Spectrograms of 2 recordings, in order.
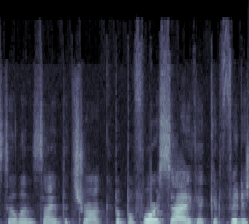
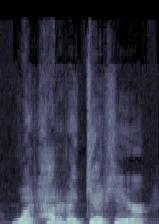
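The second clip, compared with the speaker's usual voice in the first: high, loud shocked question; 7 semitones higher, 5 dB louder than usual. Acted. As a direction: sound stunned and confused. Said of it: "Kyoko was shocked and said".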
